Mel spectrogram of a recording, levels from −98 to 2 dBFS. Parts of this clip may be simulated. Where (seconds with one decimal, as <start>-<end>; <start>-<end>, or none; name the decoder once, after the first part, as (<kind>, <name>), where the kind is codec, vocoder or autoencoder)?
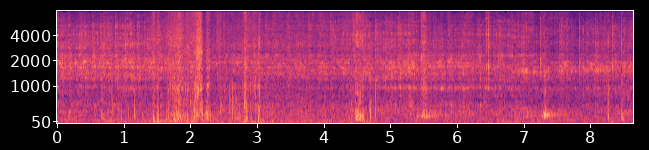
none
